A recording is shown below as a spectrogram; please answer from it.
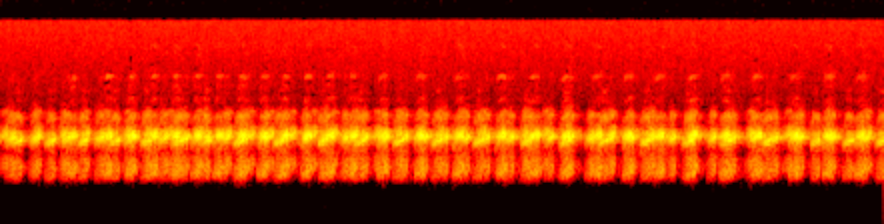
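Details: Night-time tree frog song from a north-east Italian forest pond in mid-April: loud, rattling croaks repeated rapidly and evenly by overlapping frogs, a continuous chorus throughout.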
